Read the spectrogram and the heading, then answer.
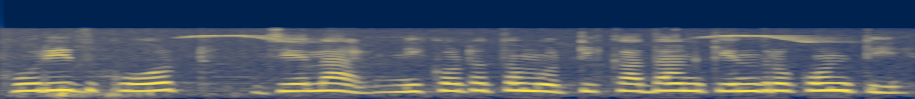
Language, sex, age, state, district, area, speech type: Bengali, female, 30-45, West Bengal, Paschim Medinipur, rural, read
